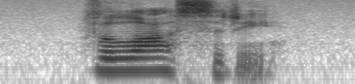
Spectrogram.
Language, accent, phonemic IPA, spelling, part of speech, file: English, US, /vəˈlɑsəti/, velocity, noun, En-us-velocity.ogg
- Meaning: 1. A vector quantity that denotes the rate of change of position with respect to time, combining speed with a directional component 2. A rapidity of motion 3. The rate of occurrence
